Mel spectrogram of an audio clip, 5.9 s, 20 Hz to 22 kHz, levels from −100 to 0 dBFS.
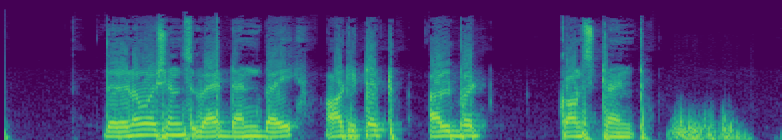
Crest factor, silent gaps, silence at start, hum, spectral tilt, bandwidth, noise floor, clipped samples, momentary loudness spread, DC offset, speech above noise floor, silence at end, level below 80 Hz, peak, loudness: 14 dB; none; 0.05 s; none; -6 dB/octave; 13.5 kHz; -72 dBFS; under 0.1%; 9 LU; under 0.1%; 57 dB; 0.25 s; -34 dBFS; -2 dBFS; -16 LUFS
